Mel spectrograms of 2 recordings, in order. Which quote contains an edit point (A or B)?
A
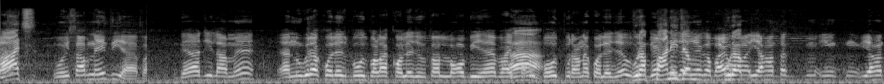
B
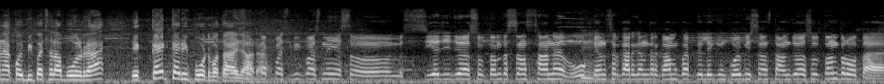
A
